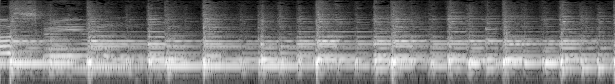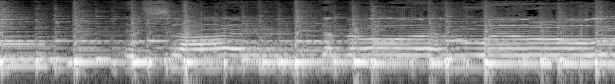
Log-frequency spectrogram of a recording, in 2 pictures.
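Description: An acoustic string instrument strummed in a steady, busy rhythm, with a man singing over it at times.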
